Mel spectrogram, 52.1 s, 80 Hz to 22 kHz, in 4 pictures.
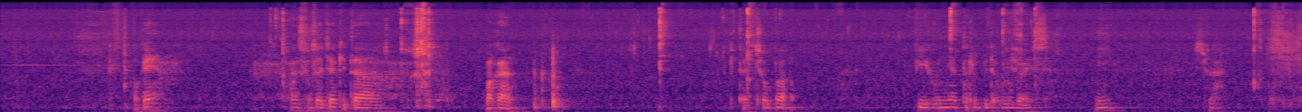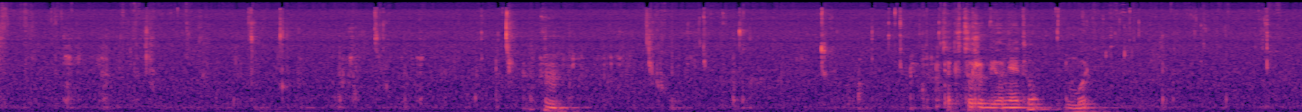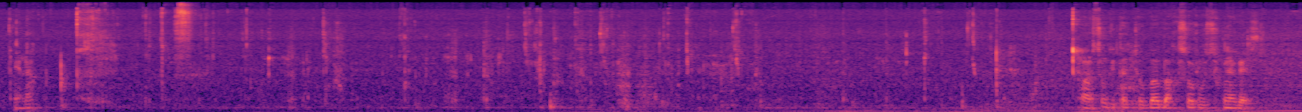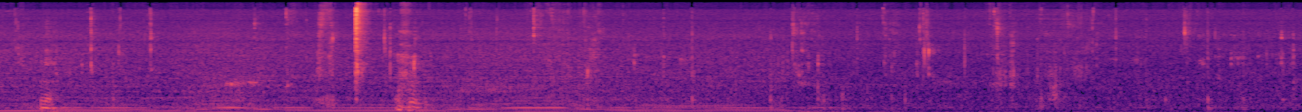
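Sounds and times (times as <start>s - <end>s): low steady hum: 0.0s - 52.0s
chewing soft noodles: 12.5s - 22.7s, 23.6s - 37.5s, 38.7s - 52.0s
wet mouth clicks: 42.2s - 43.0s.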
